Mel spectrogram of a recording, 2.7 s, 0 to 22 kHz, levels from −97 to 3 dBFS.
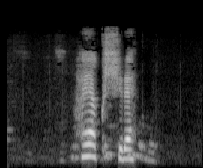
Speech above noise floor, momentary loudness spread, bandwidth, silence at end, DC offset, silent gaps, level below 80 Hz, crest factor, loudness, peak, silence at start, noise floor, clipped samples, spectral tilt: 48 dB; 4 LU; 11.5 kHz; 0.65 s; under 0.1%; none; -86 dBFS; 22 dB; -20 LUFS; -4 dBFS; 1 s; -69 dBFS; under 0.1%; -1.5 dB/octave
